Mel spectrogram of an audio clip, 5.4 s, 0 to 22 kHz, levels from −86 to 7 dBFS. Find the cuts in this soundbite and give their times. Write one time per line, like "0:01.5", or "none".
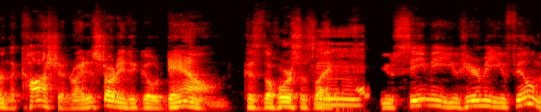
0:03.7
